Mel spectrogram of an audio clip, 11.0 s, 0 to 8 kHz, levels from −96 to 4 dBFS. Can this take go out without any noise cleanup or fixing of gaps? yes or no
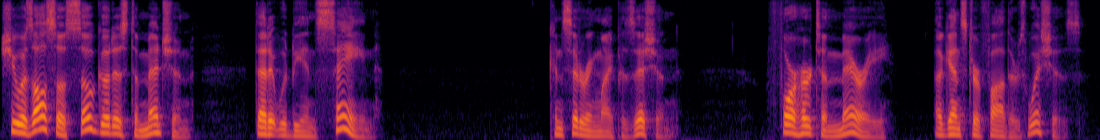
yes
